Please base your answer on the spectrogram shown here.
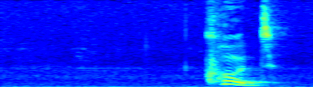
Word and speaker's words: could: makes it easier in these words where l is really difficult to pronounce then it's silent ready let's try it could could could should should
